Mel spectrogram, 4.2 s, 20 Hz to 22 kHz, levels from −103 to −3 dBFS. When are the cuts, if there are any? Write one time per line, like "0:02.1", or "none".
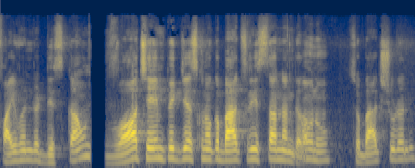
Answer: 0:01.0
